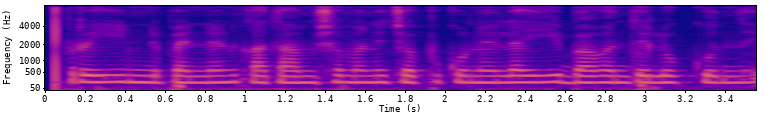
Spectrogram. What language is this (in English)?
Telugu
